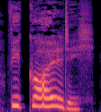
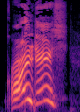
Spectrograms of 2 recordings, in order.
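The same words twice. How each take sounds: First: Slow, drawn-out "goldig", full of delight; cooing. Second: High, loud, indignant crow croak. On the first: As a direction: coo "goldig" slowly, charmed. Cow admires, crow echoes scornfully. ("goldig" entzückt und gedehnt) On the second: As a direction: croak it back as an offended question. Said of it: "krächzte die Krähe". (empört gekrächzt, hoch und laut) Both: A narrator's reading.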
